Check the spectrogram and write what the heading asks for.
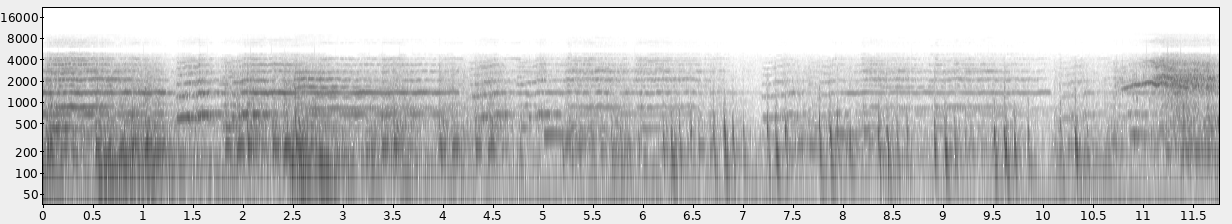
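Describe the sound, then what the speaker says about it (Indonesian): A ridden horse comes on with clip-clopping hooves and several loud, shrill whinnies, the hoofbeats and neighs filling the whole stretch, ending on one more sharp neigh. "nampak dari kejauhan seorang penunggang kuda yang mengendarai kudanya makin lama makin dekat"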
